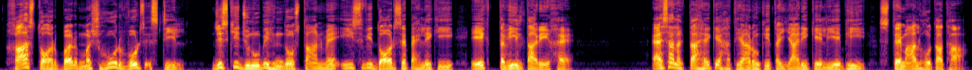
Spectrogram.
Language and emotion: Urdu, neutral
